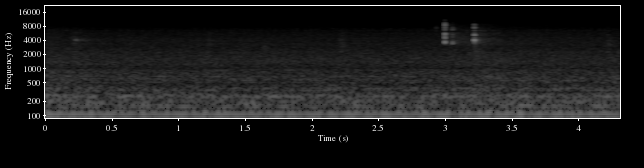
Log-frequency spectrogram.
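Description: Near silence: a low steady hum, with two faint short clicks close together about three seconds in.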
